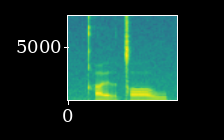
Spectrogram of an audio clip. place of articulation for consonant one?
uvular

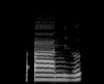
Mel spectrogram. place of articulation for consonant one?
glottal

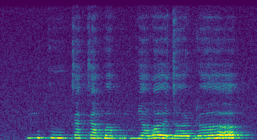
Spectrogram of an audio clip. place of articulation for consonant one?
labial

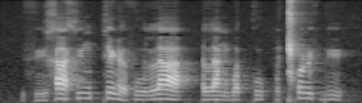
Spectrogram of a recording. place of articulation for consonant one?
labial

